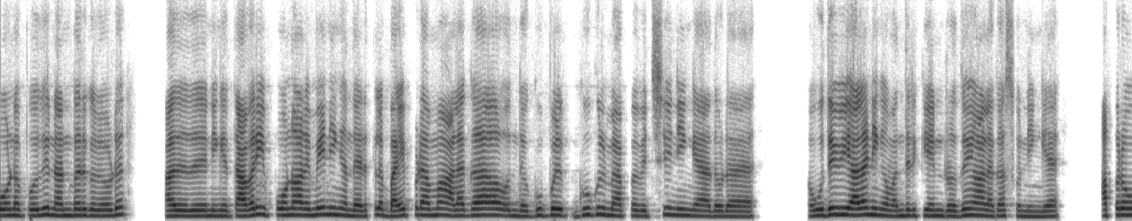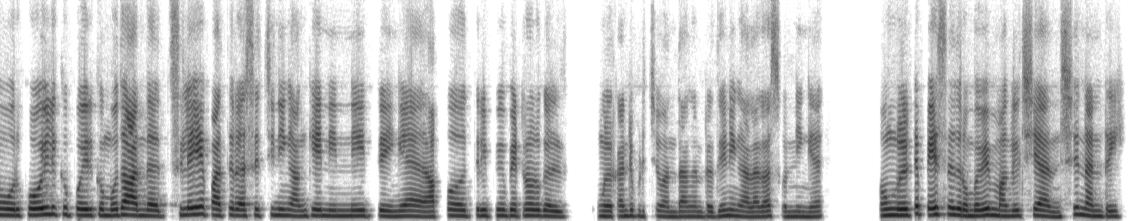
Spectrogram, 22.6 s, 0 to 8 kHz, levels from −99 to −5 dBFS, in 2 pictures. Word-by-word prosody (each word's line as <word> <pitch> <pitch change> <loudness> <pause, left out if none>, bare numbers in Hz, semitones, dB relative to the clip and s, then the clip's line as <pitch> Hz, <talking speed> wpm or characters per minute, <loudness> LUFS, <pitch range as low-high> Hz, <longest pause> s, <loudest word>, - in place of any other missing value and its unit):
போனபோது 220 +1 0
நண்பர்களோடு 215 +1 0 0.5
அதது 200 0 +1
நீங்க 200 0 -2
தவறி 225 +6 +4 0.2
போனாலுமே 230 0 +2
நீங்க 240 -2 0
அந்த 200 -1 0
இடத்துல 230 +4 -3
பயப்படாம 225 +3 +1
அழகா 210 +2 +1 0.3
அந்த 200 -2 -3
கூபுள் 225 +1 +1 0.2
Google 245 +1 -1
Mapப 205 0 -3
வச்சு 195 +6 -8
நீங்க 215 -2 -2
அதோட 190 0 -2 0.9
உதவியால 240 0 +5
நீங்க 225 -3 +1
வந்திருக்கேன்றதையும் 210 +1 -1
அழகா 200 -1 -1
சொன்னீங்க. 185 -1 -5 0.6
அப்புறம் 230 +2 0
ஒரு 220 - +2
கோயிலுக்கு 250 +2 +4
போயிருக்கும்போது 220 +1 +3
அந்த 210 -1 +1 0.2
சிலையை 245 +3 +4
பார்த்து 220 +1 0
ரசிச்சு 220 +2 -2
நீங்க 215 -2 0
அங்கேயே 210 +2 0
நின்னுட்டீங்க. 200 -1 -1 0.3
அப்போ 180 +4 -5 0.2
திருப்பியும் 210 0 -2
பெற்றோர்கள், 205 -2 0 0.4
உங்கள 190 -1 0
கண்டுபிடிச்சு 195 -1 -5
வந்தாங்கன்றதையும் 180 +2 -3
நீங்க 190 -3 -2
அழகா 175 +2 -1
சொன்னீங்க. 175 -1 -4 0.7
உங்கள்ட்ட 225 +3 +4
பேசுனது 245 -2 +4
ரொம்பவே 205 +3 +4
மகிழ்ச்சியா 200 +2 0
இருந்துச்சு. 180 +8 -3
நன்றி! 190 -1 -1
210 Hz, 130 wpm, -22 LUFS, 195-225 Hz, 0.9 s, உதவியால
